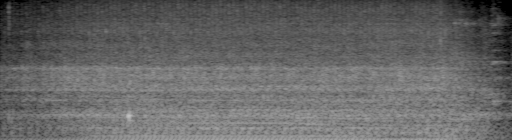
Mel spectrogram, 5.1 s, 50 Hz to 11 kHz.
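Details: 1995 Gehl 5625SX diesel skid loader, hard-starting history, glow plug relay suspected. Catches and settles into a fast, fairly even clatter, about four knocks a second, steady; knock cause unclear, suspected not confirmed.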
